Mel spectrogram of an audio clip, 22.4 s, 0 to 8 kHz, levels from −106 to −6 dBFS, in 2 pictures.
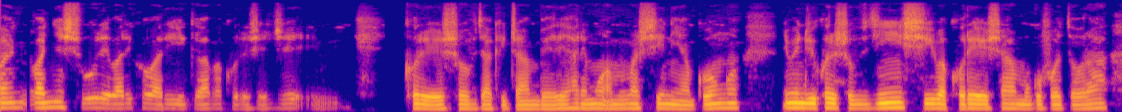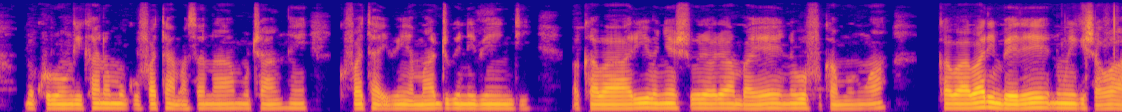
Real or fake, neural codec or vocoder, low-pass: real; none; 7.2 kHz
